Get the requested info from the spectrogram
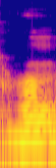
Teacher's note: ہا کو واضح اس کے مخرج سے نکالنا ہے جو کہ اقصی حلق ہے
